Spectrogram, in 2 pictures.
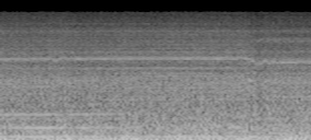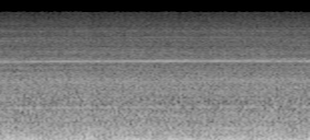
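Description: Sport motorcycle ridden at highway speed: a steady engine drone under a rushing haze of wind on the camera's microphone, with a thin steady high whine throughout.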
